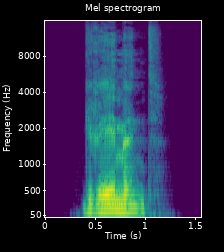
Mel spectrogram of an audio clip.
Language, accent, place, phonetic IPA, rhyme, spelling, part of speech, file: German, Germany, Berlin, [ˈɡʁɛːmənt], -ɛːmənt, grämend, verb, De-grämend.ogg
- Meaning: present participle of grämen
